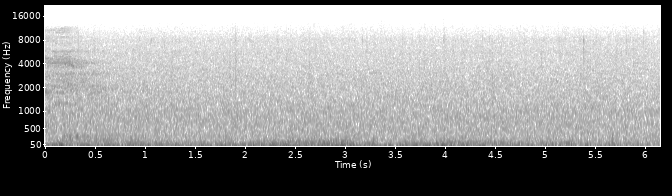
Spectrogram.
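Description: Rain falls steadily outdoors near a tree, a soft, even wash of drops on surfaces that stays constant throughout, fairly faint, with no voices.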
